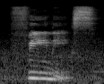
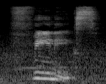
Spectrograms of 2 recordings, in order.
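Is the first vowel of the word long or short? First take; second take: long; long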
